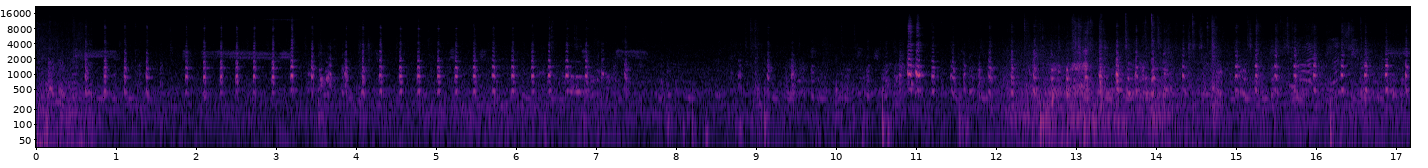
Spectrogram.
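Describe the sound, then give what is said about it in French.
Many chickens cluck and chatter together in a busy henhouse, a dense layered flock sound with rapid repeated clucks throughout and a few louder squawks near the end. “Un poulailler.”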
